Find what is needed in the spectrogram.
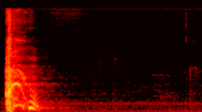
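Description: A man clearing his throat once, a short sharp sound that drops in pitch.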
